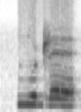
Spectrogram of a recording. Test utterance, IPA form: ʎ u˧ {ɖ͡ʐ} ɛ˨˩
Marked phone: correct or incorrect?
correct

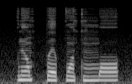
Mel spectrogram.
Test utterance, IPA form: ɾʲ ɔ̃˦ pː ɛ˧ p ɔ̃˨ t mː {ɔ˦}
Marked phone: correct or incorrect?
correct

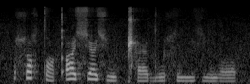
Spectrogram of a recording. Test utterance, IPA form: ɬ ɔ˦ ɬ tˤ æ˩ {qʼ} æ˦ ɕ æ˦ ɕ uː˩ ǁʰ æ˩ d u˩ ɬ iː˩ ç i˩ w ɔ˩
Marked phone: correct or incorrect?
correct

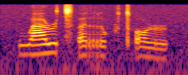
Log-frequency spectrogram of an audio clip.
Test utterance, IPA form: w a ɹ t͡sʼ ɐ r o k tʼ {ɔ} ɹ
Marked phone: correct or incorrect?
correct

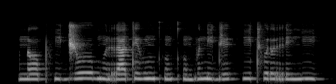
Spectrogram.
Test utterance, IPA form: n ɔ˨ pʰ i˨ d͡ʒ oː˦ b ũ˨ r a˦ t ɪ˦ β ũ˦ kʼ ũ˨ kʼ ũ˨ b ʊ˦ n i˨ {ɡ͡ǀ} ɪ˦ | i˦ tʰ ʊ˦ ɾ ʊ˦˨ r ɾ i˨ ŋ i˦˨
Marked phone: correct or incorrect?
incorrect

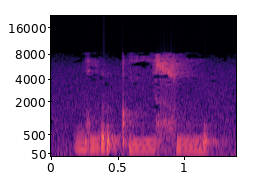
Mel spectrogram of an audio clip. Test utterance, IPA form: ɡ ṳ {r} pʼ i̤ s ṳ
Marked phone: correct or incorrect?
correct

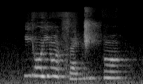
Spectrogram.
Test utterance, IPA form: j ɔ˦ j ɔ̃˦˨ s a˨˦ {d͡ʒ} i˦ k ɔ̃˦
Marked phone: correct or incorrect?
correct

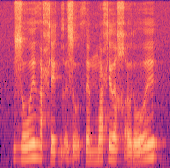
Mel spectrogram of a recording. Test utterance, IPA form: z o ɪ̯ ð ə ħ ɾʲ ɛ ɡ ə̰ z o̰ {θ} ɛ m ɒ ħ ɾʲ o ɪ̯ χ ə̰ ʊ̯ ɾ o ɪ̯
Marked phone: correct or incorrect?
correct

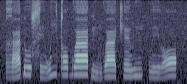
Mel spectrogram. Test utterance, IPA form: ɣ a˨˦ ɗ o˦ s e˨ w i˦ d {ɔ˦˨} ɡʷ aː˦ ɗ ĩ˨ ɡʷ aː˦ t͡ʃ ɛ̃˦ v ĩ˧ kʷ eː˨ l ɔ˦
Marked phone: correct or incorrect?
incorrect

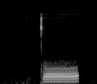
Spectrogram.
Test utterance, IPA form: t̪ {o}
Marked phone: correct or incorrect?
correct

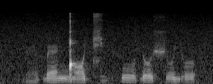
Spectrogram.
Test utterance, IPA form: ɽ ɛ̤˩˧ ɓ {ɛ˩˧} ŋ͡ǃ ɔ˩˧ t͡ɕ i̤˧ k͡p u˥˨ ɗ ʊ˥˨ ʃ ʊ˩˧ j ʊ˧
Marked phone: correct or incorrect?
correct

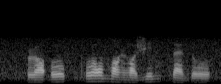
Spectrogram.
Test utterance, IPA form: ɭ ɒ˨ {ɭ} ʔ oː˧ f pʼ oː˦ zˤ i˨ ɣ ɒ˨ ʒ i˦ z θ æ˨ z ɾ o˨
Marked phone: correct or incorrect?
incorrect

